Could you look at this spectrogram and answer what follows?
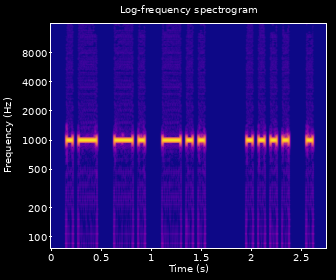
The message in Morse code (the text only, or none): AND HE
